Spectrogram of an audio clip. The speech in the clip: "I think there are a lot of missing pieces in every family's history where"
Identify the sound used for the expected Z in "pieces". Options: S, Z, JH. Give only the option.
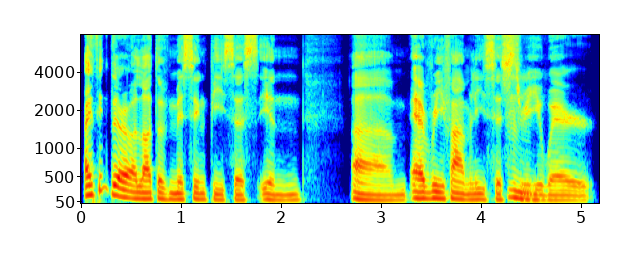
S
